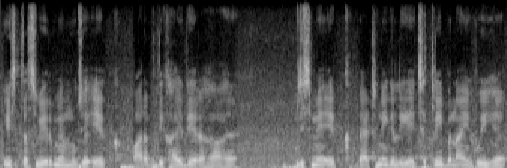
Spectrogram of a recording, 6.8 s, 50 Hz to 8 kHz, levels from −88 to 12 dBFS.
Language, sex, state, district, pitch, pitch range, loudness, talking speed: Hindi, male, Haryana, Rohtak, 115 Hz, 110-125 Hz, -13 LUFS, 170 wpm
